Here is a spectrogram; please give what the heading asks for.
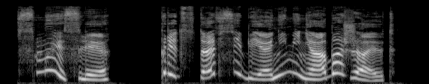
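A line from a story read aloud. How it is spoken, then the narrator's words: Offended. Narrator (Russian): обиженно уточнила она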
